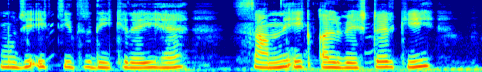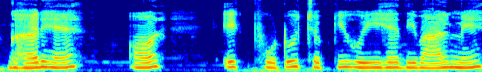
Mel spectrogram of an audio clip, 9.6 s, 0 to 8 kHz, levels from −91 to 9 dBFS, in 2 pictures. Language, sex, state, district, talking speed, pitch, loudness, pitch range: Hindi, female, Uttar Pradesh, Budaun, 125 wpm, 210 Hz, -17 LUFS, 200-225 Hz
